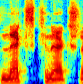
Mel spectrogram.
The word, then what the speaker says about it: NXT Connection: you to promote again it's nxt connection but it's pronounced next connection i love it i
